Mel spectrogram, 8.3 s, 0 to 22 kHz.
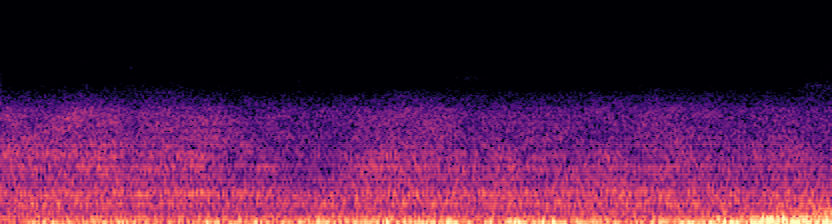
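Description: A Saab 340 turboprop arriving from Mount Gambier lands at Melbourne Airport, its engine drone a steady broad roar that swells slightly toward the end.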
